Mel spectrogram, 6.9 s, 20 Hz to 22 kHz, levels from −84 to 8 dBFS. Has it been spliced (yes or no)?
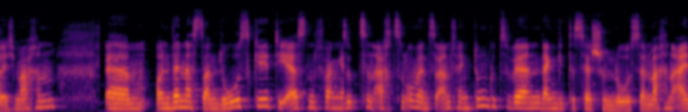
yes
